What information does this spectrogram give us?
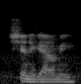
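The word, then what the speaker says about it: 死神: Shinigami.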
